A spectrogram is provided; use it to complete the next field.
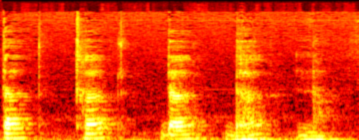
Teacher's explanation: the tip of the tongue hits the root of the upper teeth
